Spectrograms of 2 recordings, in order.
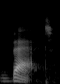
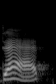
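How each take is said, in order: First: The word begins with a th sound. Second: The word begins with a d sound. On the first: "T H A T" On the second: "D A T"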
